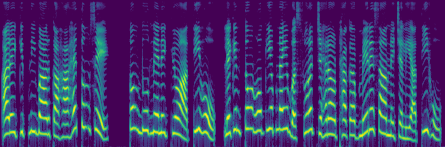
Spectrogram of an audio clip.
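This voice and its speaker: A woman voicing a boastful, rude young village milkman in a storybook cartoon, loud and mocking. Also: extremely high pitch, animated, measured pace, dry recording, clean studio sound.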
